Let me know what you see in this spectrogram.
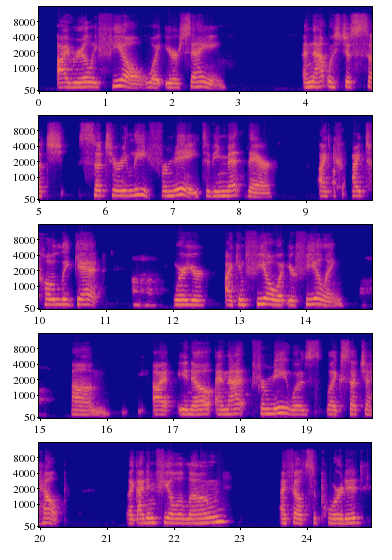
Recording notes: Zoom, 9/5/2020. In open discussion with the on-line sangha.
